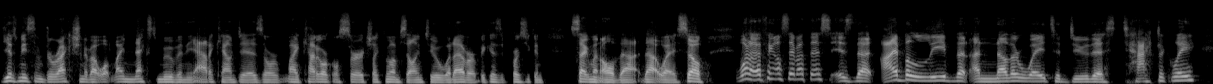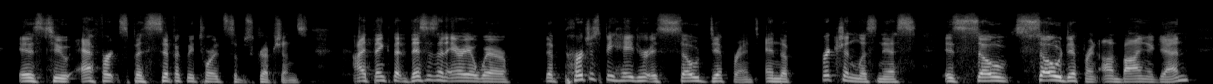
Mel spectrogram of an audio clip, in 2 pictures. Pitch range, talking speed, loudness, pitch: 115-165 Hz, 210 wpm, -28 LUFS, 135 Hz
